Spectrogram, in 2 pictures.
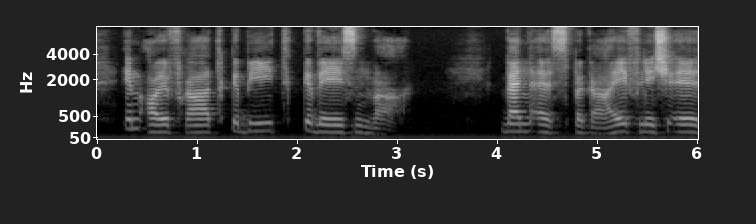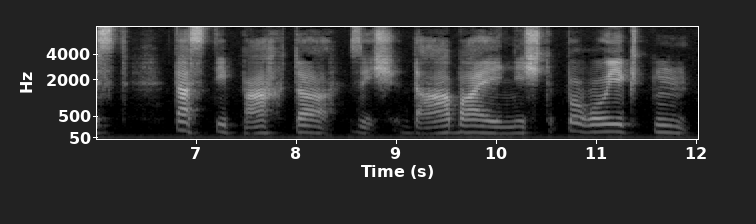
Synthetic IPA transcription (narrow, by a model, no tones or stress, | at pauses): ɪmɔʏfʁaːtɡ̥əbiːtɡ̥əveːzn̩vaːɐ | vɛnɛsb̥əɡʁaɪflɪʃɪst | d̥asd̥iːpaχtɐzɪʃd̥abaɪnɪʃtb̥əʁuɪktn̩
